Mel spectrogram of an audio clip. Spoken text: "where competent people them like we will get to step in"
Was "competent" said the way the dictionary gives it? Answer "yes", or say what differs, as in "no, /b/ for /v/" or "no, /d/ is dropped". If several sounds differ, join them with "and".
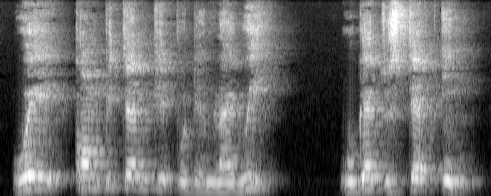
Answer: yes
